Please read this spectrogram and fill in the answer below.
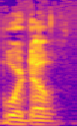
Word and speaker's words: Bordeaux: But that's where that came from because the EAUX that's very common in French language for the O sound, like Bordeaux.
